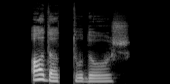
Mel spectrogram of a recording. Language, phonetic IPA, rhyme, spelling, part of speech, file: Hungarian, [ˈɒdɒtːudoːʃ], -oːʃ, adattudós, noun, Hu-adattudós.ogg
- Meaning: data scientist (an expert who extracts knowledge or insights from large digital data collections)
